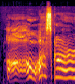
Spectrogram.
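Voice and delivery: high, cooing "Oh, Oscar"; imitating a man fawning over a guide dog; doting coo. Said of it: "he comes up and goes".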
